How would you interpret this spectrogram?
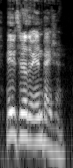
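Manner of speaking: normal talking voice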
